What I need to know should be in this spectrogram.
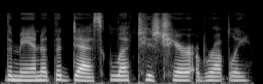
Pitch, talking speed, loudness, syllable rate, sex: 190 Hz, 205 wpm, -16 LUFS, 4.6 syllables/s, female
